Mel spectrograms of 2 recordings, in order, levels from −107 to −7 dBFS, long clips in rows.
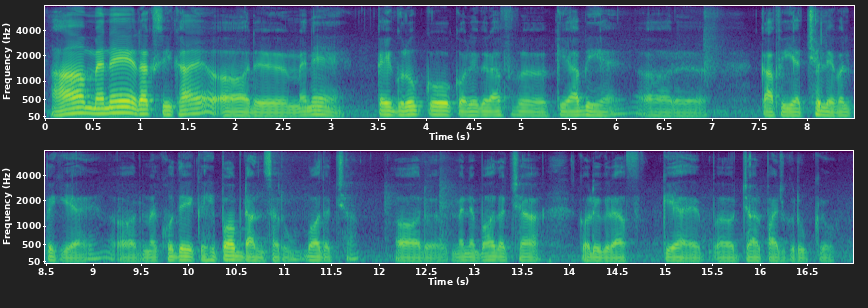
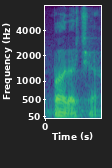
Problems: none marked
